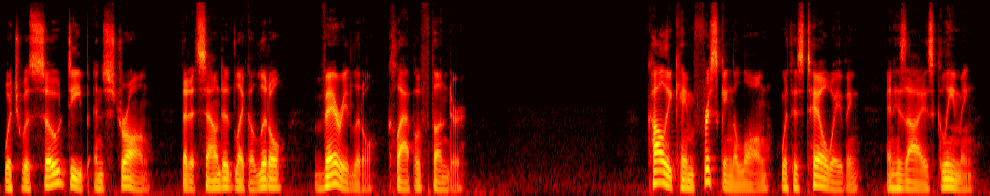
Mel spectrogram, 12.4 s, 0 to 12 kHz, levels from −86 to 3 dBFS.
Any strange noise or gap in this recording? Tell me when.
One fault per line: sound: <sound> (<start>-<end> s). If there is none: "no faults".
no faults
